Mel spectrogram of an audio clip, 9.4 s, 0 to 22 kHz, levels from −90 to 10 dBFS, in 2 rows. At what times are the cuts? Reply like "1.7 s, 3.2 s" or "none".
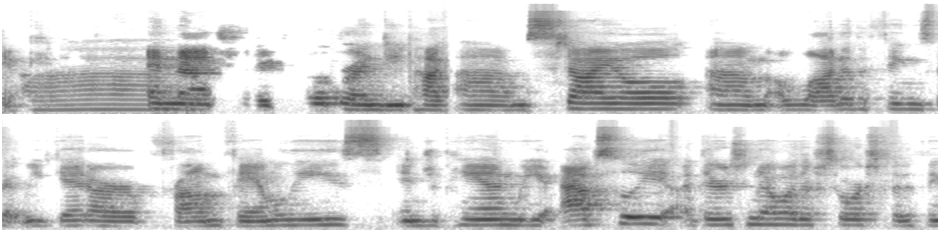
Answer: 2.2 s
